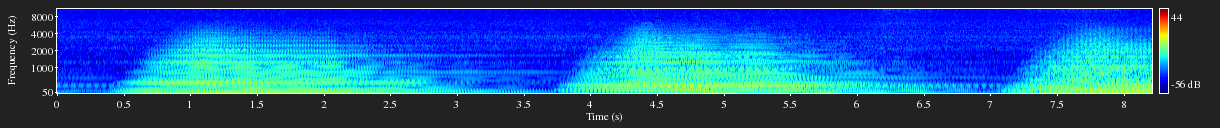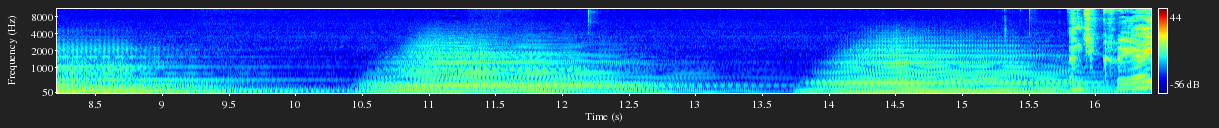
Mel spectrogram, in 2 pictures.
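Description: A VCV Rack software synthesizer plays a bass sequence with a brassy chord sequence, built from two VCOs per sequence. Five long swelling waves of rich, buzzy tone rise and fall in slow succession, steady and prominent, with no talking.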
